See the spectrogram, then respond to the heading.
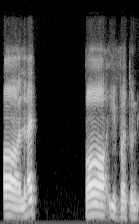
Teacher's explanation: enggak ada hams sudah idgham idgham bersih atau idgham kamil sempurna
